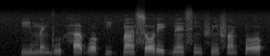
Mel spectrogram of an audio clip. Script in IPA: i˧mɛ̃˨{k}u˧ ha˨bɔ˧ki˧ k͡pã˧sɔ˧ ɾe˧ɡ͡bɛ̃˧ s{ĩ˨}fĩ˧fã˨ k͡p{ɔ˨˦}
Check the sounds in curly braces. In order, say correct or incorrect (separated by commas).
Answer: incorrect, correct, correct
